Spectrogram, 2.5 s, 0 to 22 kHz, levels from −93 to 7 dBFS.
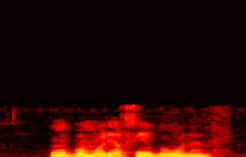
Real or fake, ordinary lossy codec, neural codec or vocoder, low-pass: real; AAC, 32 kbps; none; 7.2 kHz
